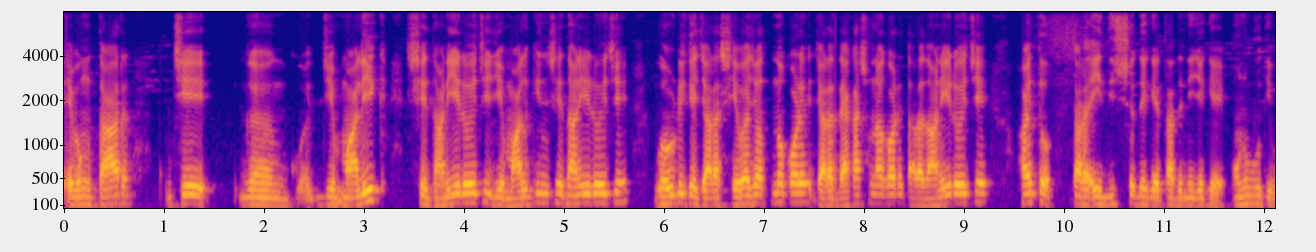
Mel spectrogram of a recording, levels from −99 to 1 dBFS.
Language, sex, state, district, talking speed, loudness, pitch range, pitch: Bengali, male, West Bengal, Jhargram, 175 wpm, -17 LUFS, 110-140 Hz, 120 Hz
